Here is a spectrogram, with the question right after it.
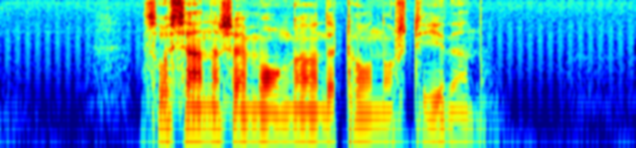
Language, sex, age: Swedish, male, 26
